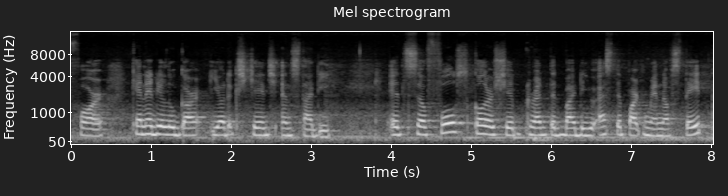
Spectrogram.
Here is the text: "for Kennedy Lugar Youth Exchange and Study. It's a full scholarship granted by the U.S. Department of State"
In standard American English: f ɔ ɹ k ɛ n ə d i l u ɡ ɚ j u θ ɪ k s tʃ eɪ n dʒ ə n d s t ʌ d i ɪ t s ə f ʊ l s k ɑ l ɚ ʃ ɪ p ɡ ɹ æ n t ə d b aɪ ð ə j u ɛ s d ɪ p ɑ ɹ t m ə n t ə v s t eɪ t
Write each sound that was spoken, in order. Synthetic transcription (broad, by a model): f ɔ ɹ k ɛ n ə d i l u ɡ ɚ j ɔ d ɪ k s tʃ eɪ n dʒ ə n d s t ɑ d i ɪ t s ə f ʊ l s k ɑ l ɚ ʃ ɪ p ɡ ɹ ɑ n t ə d b aɪ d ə j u ɛ s d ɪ p ɑ ɹ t m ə n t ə f s t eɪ t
